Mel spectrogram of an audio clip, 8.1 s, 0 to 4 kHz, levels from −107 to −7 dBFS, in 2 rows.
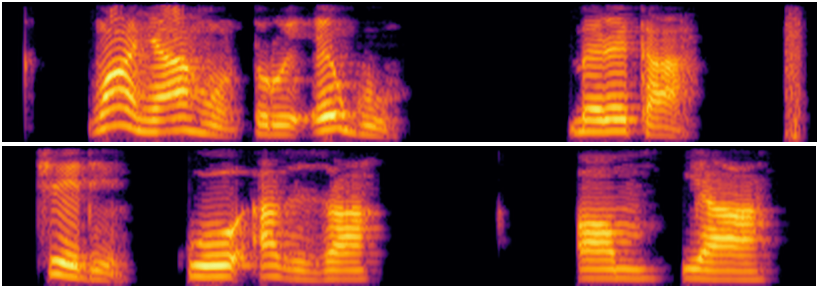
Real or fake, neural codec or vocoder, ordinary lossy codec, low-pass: real; none; none; 3.6 kHz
